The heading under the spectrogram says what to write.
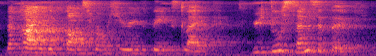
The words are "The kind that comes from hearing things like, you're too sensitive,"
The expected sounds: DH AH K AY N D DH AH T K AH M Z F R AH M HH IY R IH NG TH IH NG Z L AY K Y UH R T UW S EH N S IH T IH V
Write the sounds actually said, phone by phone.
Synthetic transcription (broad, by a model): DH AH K AY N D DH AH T K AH M S F R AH M HH IY R IH NG F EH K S L AY K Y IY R T UW S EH N S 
